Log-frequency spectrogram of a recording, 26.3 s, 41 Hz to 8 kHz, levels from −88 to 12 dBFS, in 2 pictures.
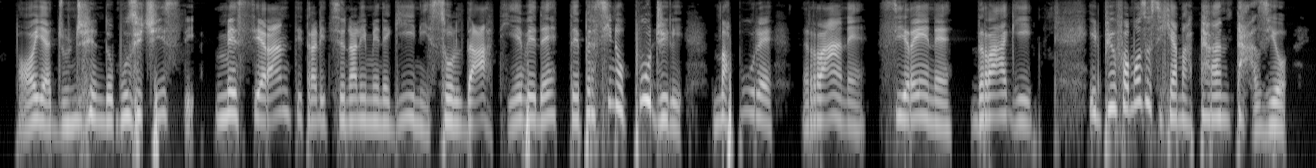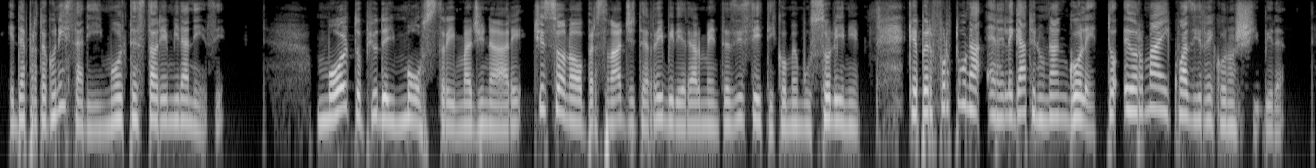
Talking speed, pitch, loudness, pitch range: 125 wpm, 185 Hz, -16 LUFS, 165-210 Hz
